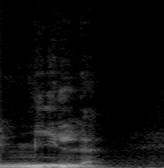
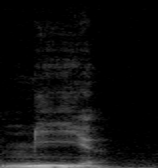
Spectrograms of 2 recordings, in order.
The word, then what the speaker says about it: mille: Et puis ce mot n'a pas complètement disparu, puisqu'on continue à prononcer 1000, alors que normalement on devrait dire mille, comme fille.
